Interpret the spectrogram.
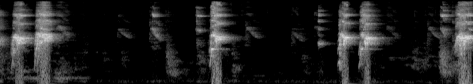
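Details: Javan myna (jalak kebo) song used to coax a mute bird into opening its beak: loud rasping notes, mostly in pairs, with short gaps and fainter scratchy sounds between them.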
